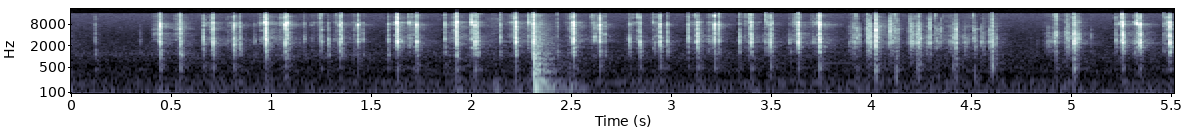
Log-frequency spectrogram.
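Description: Fingertips type on an RGB-lit mechanical keyboard with plastic keycaps and a clear acrylic case. The steady run of quick, bright clacks comes with a low thock beneath each press, and one heavier, deeper-sounding keystroke lands near the middle. Each tap dies away almost instantly.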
